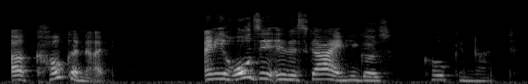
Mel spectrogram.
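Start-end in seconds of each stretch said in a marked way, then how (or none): 4.2-5.2 soft, low, hushed single word; understated mock awe; hushed reveal. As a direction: say it quietly, as if presenting something held aloft. Imitates man holding coconut up.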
